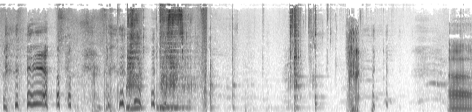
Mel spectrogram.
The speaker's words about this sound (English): That was sent to us. That's a listener submitted fart and poo just for you guys.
